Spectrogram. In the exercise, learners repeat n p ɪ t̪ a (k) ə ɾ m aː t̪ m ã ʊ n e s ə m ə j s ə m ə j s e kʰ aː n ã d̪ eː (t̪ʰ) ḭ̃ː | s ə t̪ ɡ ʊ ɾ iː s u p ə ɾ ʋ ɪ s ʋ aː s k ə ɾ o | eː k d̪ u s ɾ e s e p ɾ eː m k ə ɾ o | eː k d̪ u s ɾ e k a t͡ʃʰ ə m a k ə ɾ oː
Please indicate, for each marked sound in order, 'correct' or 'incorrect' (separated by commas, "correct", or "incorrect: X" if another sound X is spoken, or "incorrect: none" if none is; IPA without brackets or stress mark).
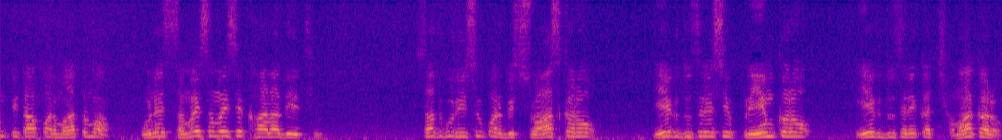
incorrect: p, correct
